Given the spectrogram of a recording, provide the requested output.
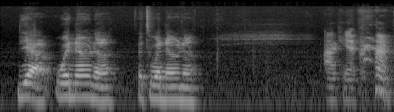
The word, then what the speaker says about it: Winona: It'll hit Wanonia in 25 minutes from what this says. Yeah, Winona.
